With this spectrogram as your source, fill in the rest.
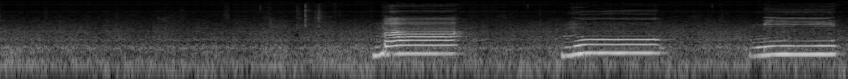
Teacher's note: یہ تینوں جو مدہ ہیں، حروف مدہ ہیں، یہ تینوں ادا ہو رہے ہیں منہ کے خالی حصے سے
